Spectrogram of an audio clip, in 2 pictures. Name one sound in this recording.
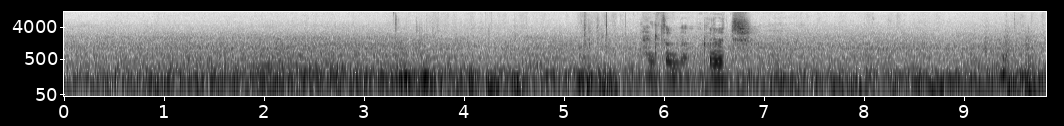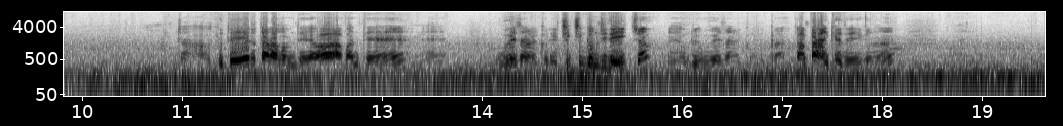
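A car engine hums steadily with road noise while driving.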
